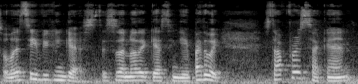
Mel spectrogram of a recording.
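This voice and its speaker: A woman with a fairly low pitch talks in an animated tone. There is audible room echo and noticeable background noise. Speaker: orchid hobbyist vlogger. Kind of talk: casual vlog talk to camera. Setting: outdoors on patio. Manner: variable volume, sometimes quiet.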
